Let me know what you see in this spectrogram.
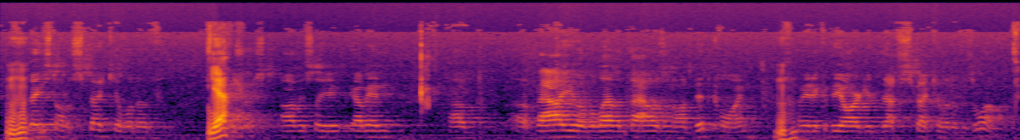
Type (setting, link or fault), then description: setting, live audience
